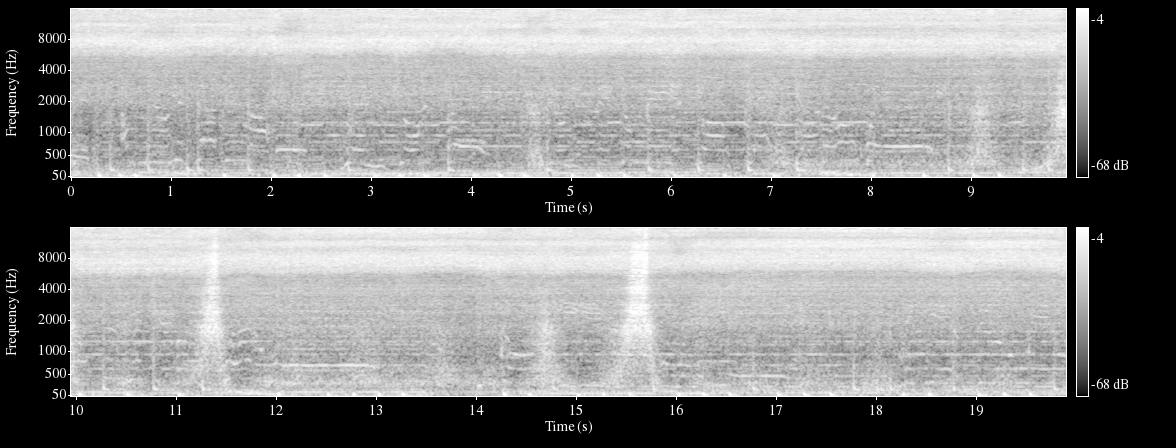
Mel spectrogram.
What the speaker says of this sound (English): bump the trigger back and forth, and walk that paint down the design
